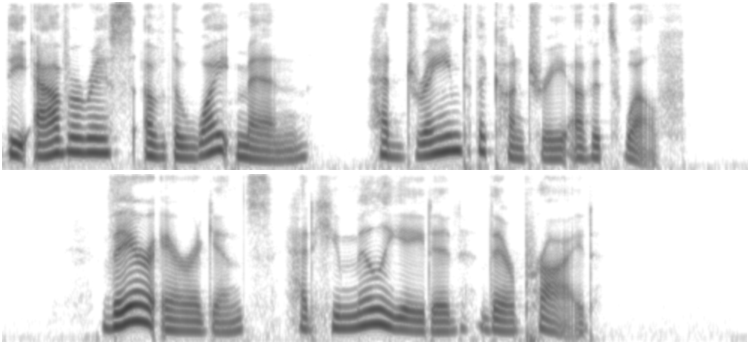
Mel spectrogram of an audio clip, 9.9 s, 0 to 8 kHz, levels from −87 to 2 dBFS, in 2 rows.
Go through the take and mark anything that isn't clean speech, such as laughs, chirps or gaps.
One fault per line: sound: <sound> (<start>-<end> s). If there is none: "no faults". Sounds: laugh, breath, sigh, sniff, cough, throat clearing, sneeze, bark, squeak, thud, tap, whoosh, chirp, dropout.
no faults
